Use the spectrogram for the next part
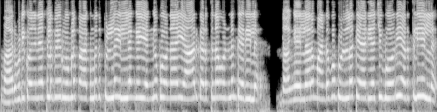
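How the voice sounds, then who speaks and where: A woman's voice: extremely high pitch, flat delivery, brisk, fairly bright tone. A woman doing a sobbing cartoon village mother. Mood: distraught. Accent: Kanyakumari Tamil. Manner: wailing, pleading, sobbing. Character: tearful village mother of a missing bride. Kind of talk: cartoon voice acting.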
